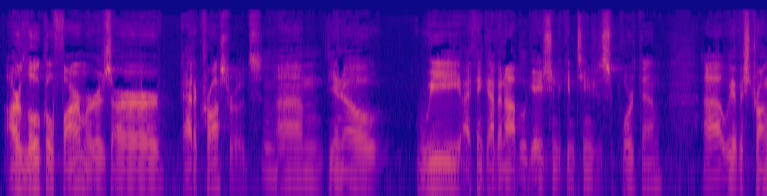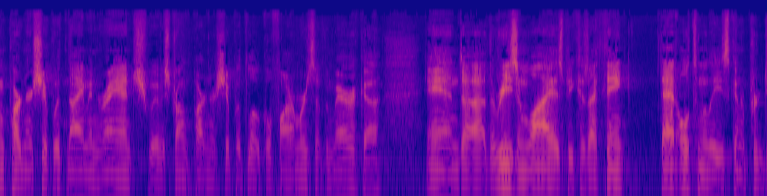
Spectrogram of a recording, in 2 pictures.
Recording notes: At CNBC’s “Evolve” conference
